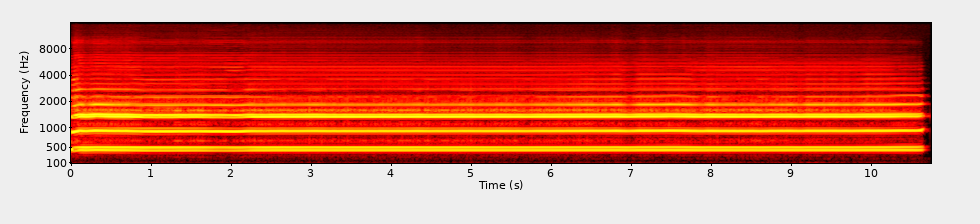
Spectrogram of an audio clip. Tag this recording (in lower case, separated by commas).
woodwind instrument, music, musical instrument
